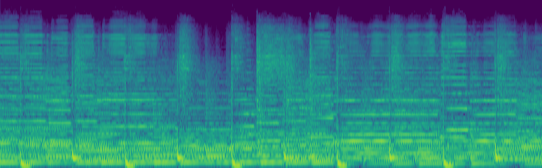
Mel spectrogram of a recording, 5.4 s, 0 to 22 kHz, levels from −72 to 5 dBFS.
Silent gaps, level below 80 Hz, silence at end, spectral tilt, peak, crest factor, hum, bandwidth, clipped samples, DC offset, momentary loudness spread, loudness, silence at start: none; -24 dBFS; 0 s; -4 dB/octave; 0 dBFS; 12 dB; none; 16 kHz; under 0.1%; under 0.1%; 2 LU; -12 LUFS; 0 s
